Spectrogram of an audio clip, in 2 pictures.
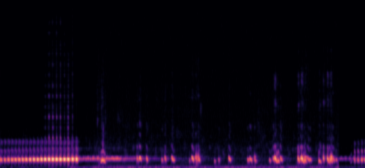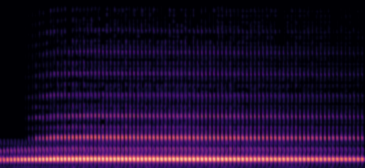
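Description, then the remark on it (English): An Eastern American toad gives a long, steady, musical trill, loud. A brief burst of choppy, pulsing calls interrupts it before the sustained trill resumes and carries on to the end. “First, I'm going to play the Eastern American toad for you, and then I'll play the Fowler's toad for you.”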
